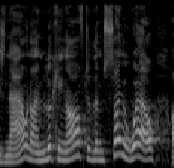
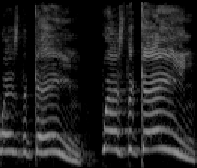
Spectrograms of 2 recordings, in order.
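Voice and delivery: very high, top-of-the-lungs shout; 11 semitones higher than usual. A girl calls to another girl, shouting at the top of her voice. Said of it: "Shouted Mitsy at the top of her voice".

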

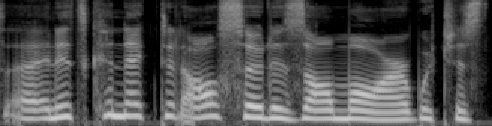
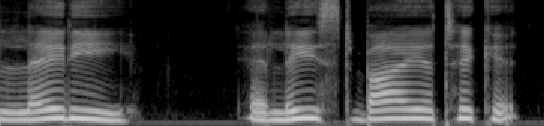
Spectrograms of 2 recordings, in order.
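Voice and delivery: plain

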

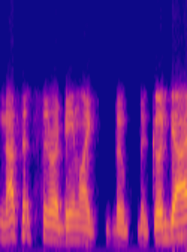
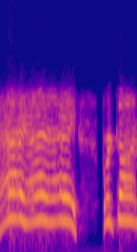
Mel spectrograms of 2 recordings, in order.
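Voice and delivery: mock yelling and screaming, higher pitch. Showing the wrong way to break up players: demonstrating screaming. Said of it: "like coming in screaming".

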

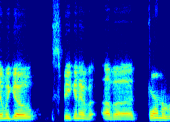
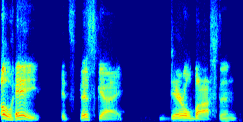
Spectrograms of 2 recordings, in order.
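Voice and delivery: offhand, casual, raised stadium announcer voice; 6 dB louder than usual. Remembering how the stadium announcer called a player's name: imitating a casual stadium announcer. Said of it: "how the announcer, like, casually".

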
